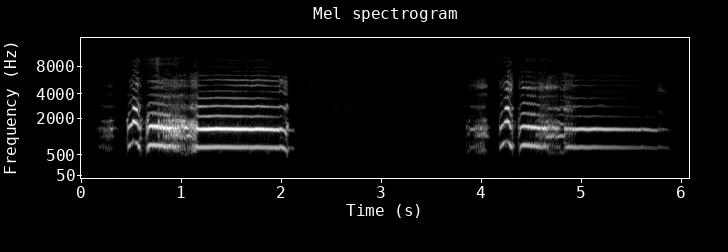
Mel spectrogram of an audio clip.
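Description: Rooster crowing twice from a stock sound-effect recording. Each crow opens with a short rising-and-falling stutter and ends in a long held note, with a pause of about two seconds between the crows.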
